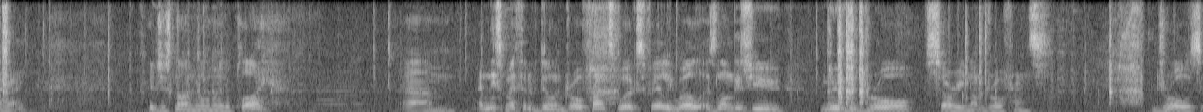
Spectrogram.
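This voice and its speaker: An Australian woodworking video maker records a casual voice-over of a workshop build using his phone's voice recorder app, not a microphone, so it's noisy. His mid-range voice stays relaxed and plain as he explains each step.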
